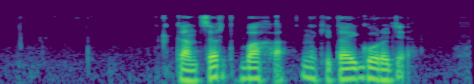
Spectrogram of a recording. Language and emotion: Russian, neutral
